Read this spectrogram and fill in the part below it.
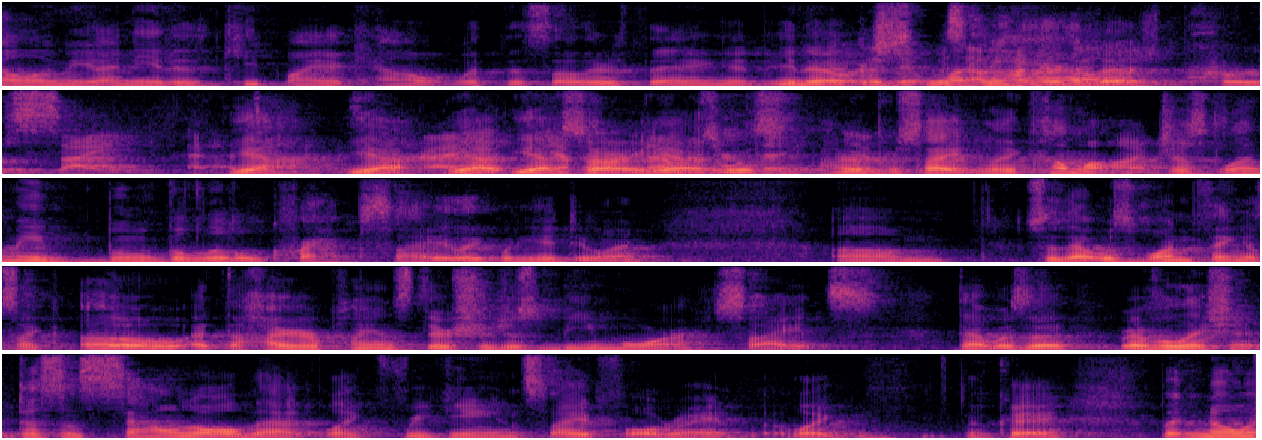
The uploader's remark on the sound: Recorded at a MicroConf Local in Austin. For a fireside chat at the WP Engine headquarters.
